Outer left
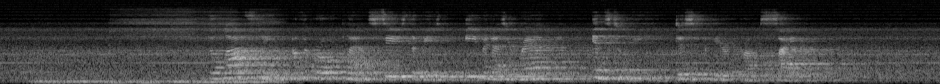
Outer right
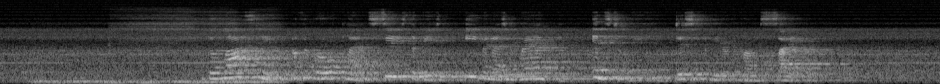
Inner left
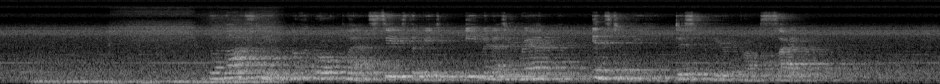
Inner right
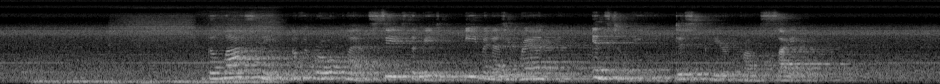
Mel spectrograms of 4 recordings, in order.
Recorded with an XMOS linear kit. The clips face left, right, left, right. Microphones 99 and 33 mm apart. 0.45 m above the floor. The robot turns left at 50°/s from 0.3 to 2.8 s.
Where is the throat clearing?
I don't hear throat clearing.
